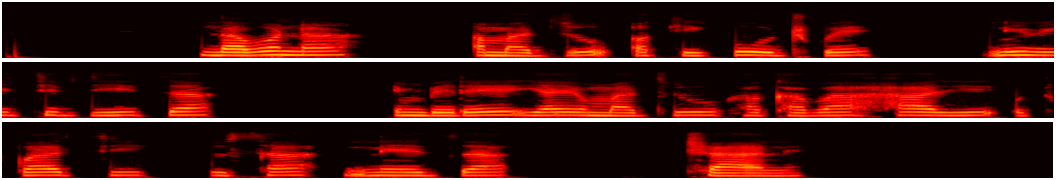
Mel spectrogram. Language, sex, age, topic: Rundi, female, 18-24, education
